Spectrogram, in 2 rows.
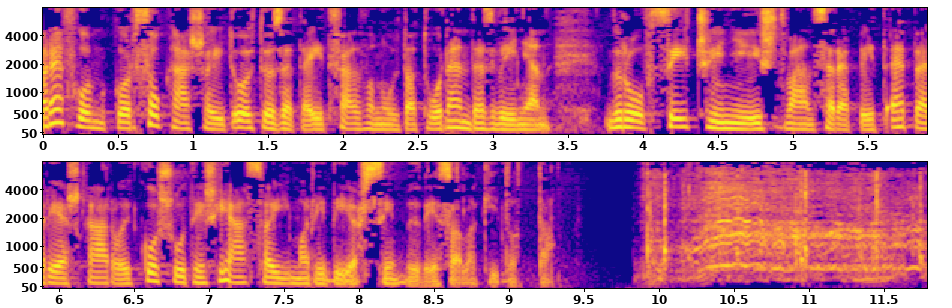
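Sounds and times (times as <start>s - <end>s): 
speech: 0.0s - 10.0s
horse whinnying as a horse-drawn carriage arrives with a hussar escort: 9.9s - 11.7s.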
